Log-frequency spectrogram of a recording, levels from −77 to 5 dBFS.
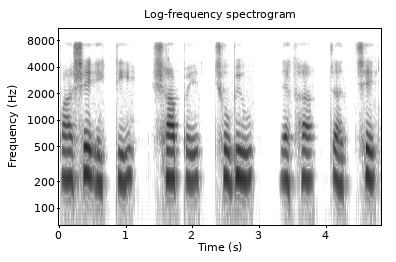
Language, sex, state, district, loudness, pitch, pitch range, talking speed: Bengali, female, West Bengal, Cooch Behar, -19 LUFS, 220 Hz, 210-225 Hz, 75 wpm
